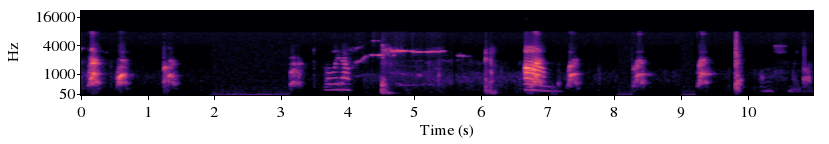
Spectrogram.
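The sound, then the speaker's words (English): Several dogs bark in short, sharp bursts at the speaker's dog, with a few higher yips and whines mixed in, while a person speaks briefly between the barks, calling the dog inside. “So the way that I, you know, for example, hold on, let me put my dog inside because they're just going to be barking at my dog.”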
